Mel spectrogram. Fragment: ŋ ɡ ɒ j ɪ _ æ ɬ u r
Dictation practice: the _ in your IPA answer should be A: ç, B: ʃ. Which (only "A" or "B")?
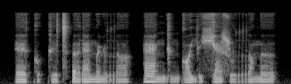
A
